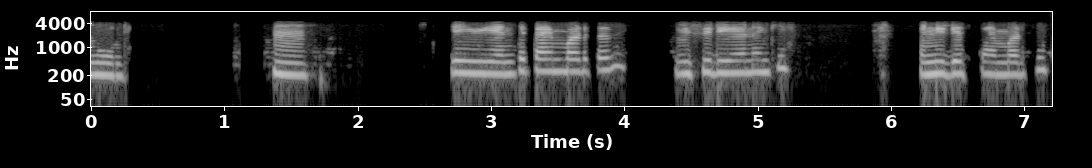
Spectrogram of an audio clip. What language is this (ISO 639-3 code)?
tel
